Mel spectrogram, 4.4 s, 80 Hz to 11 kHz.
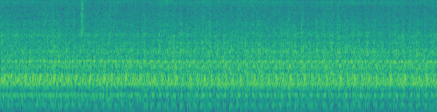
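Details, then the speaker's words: Nordyne AC condenser unit with original 2-blade fan, sprayed with water while running: loud droning hum with strong tonal bands and pulsing rattle, more vibration; quiet when dry. Wet blade resonance suspected; fixed by fitting a 3-blade fan. "noise is a lot louder than what you would expect from an air conditioning system. You can hear it all over the yard. It does vibrate more than it did before the noise."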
